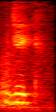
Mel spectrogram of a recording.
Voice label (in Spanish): "llic", Silabas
